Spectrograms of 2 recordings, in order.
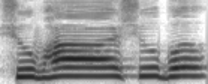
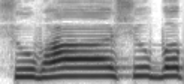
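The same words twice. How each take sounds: Both takes have the same delivery.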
